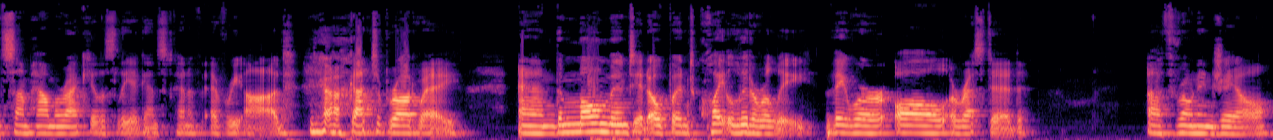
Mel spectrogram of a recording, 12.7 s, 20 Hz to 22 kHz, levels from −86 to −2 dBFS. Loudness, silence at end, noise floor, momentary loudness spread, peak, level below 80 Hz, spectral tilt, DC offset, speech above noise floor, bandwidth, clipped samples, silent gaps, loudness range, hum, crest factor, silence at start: -19 LUFS; 0 s; -59 dBFS; 13 LU; -2 dBFS; -48 dBFS; -6 dB/octave; under 0.1%; 40 dB; 18.5 kHz; under 0.1%; none; 5 LU; none; 18 dB; 0 s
